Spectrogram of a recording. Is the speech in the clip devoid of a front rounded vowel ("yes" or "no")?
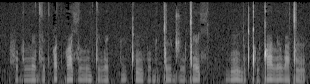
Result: no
